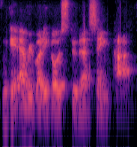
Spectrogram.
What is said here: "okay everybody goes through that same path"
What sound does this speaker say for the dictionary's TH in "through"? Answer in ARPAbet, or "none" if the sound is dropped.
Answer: TH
